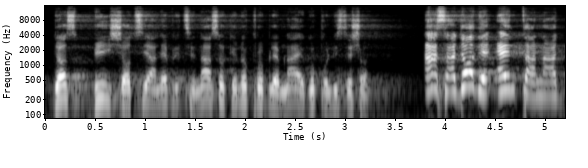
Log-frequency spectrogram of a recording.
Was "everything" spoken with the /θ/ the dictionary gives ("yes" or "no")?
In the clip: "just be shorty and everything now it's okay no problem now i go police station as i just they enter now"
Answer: no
